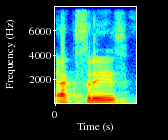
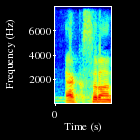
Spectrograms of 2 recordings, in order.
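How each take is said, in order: First: The word ends with a full 'rays' sound. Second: The word ends with a short 'ra' sound. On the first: The speaker calls it right. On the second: The speaker calls it wrong.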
